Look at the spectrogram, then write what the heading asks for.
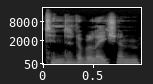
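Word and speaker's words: tintinnabulation: It's pronounced tintinabulation.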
